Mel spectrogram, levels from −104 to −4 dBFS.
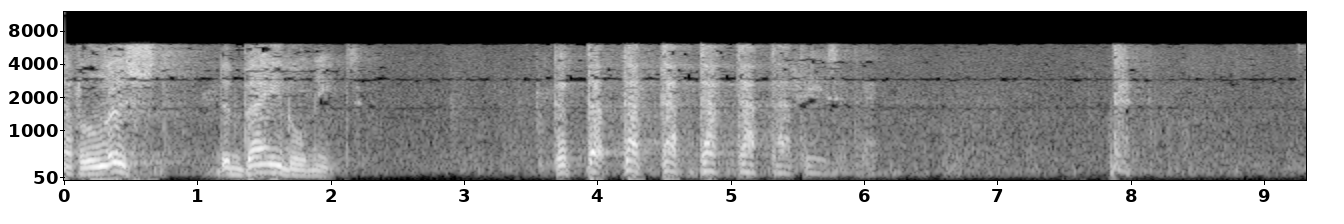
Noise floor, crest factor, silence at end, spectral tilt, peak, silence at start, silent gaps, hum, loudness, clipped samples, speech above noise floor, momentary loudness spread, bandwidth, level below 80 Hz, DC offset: -43 dBFS; 18 dB; 0 s; -3 dB/octave; 0 dBFS; 0 s; none; none; -15 LUFS; under 0.1%; 28 dB; 23 LU; 6.4 kHz; -56 dBFS; under 0.1%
